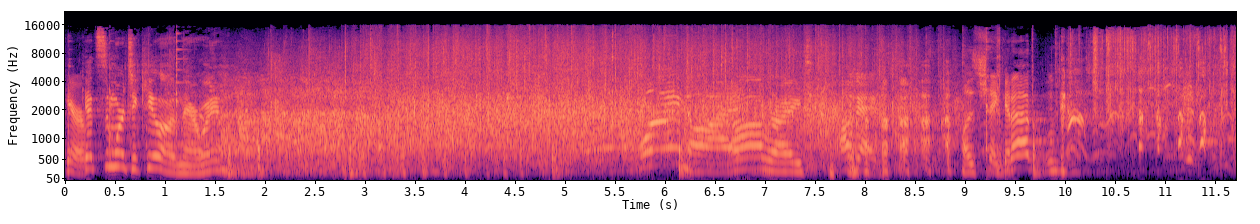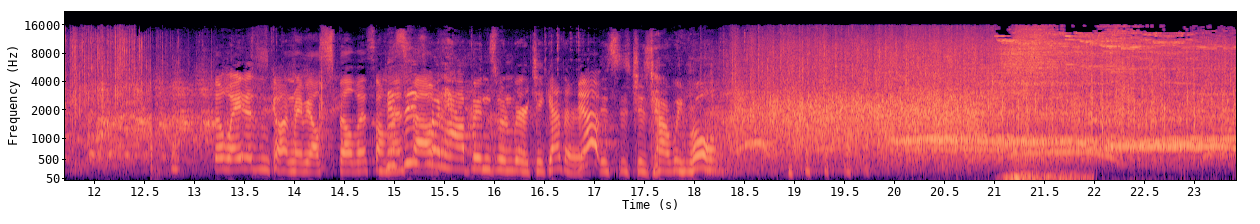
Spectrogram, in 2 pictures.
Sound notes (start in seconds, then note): 1.5 audience laughs and applauds; 9.9 laughing; 18.2 audience applauds and cheers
